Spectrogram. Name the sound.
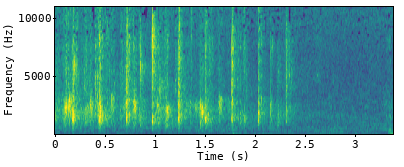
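short audience applause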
